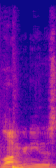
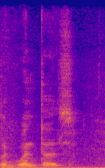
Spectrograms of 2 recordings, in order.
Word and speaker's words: Lagunitas: So there are two different stouts that Lagunitas does. I've been saying it wrong this whole time. I thought it was Laguintas.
